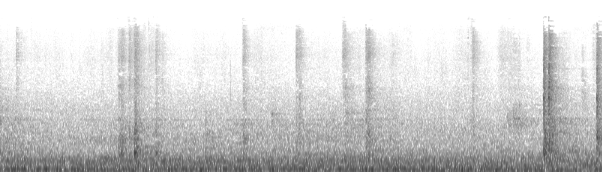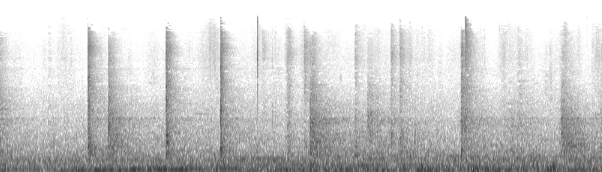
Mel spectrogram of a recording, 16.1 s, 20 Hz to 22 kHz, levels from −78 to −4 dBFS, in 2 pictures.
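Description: Sounds, no audible faults.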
